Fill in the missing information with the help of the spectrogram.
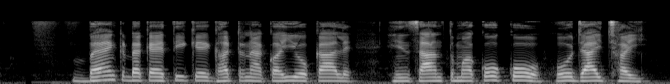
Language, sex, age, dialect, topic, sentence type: Magahi, male, 18-24, Western, banking, statement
